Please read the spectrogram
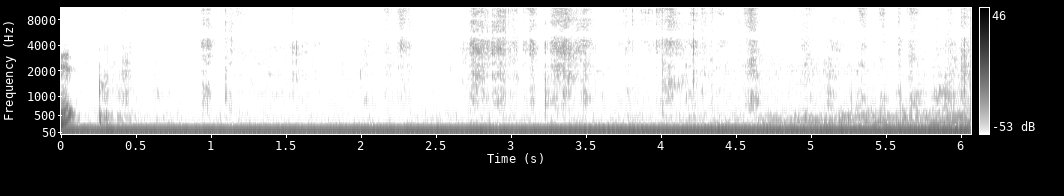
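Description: Faint paper rustling and light handling clicks as a paper embellishment is positioned and pressed onto a journal page, over a steady low hum.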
